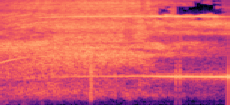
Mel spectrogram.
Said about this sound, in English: So let me get the beetle gun because we don't want them escaping.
